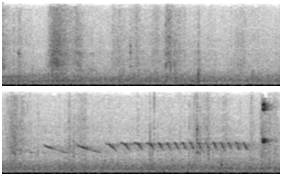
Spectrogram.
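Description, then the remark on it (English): A field sparrow sings its accelerating call in tall grass prairie in the Dundas Valley along the Niagara Escarpment: a run of clear, high whistled notes quickening into a rapid trill, over a steady low rumble of passing cars and faint crunching steps. “That accelerating call you're hearing is a field sparrow right now in the tall grass prairie.”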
